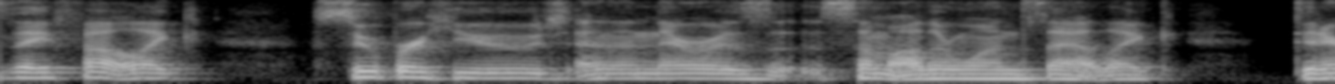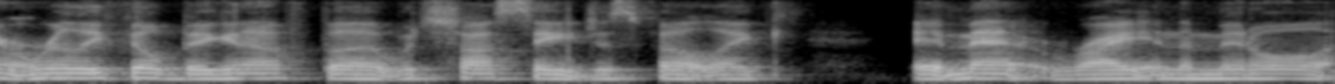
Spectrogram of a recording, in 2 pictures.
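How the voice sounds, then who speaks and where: Mellow young man, relaxed chat. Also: medium pitch. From Kansas. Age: young adult. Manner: relaxed, many "like" fillers. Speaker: student ambassador. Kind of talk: casual chat.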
